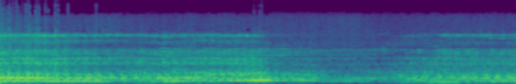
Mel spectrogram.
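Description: A taxi cab engine revs as it drives off, a loud, sustained motor roar that eases briefly midway and then holds steady.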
